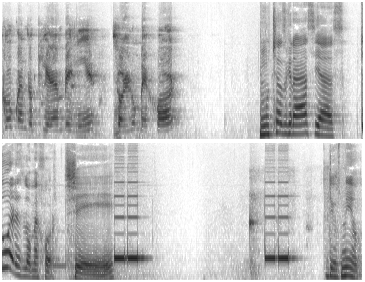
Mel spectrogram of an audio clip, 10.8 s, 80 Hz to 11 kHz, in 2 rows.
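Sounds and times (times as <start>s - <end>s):
speech: 0.1s - 2.7s, 3.9s - 7.5s, 10.3s - 10.8s
call-waiting beeps from an incoming phone call: 7.1s - 7.8s, 9.2s - 10.1s.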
